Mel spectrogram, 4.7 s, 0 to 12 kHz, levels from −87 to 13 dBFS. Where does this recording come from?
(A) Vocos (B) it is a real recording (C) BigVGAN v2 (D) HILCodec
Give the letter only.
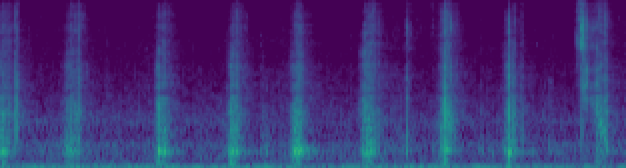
A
